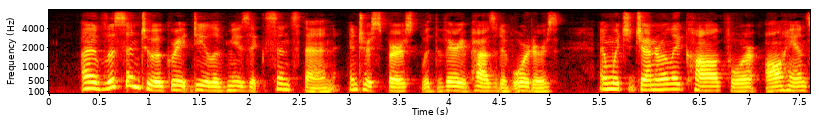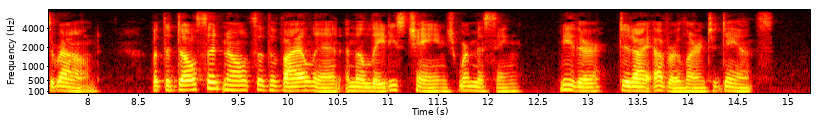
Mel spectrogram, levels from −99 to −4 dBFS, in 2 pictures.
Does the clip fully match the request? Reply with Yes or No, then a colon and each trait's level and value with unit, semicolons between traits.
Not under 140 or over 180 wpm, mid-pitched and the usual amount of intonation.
Yes: average, 175 wpm; medium, 150 Hz; average, 3.9 semitones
